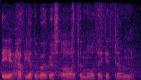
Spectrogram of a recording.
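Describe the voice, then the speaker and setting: A man talking casually as a guest game developer, hesitant and pausing mid-sentence. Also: mid-range voice, completely flat delivery, a loud crowd, rough recording. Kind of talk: casual livestream chat. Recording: faint music behind the voice.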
